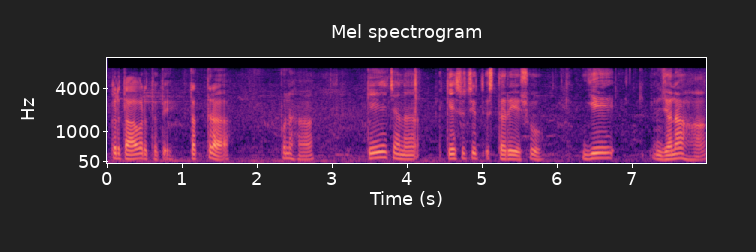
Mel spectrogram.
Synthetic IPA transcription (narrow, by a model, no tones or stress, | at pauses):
kɾɪt̪aːʋɐɾt̪ʰɐt̪ḛːt̪ɐt̪ɾɐ | punɐɦɐ | keːt͡ʃɐnɐkeːsut͡ʃit̪st̪ʰɐɾeːʃu | jeː | d͡ʒɐnaːɦɐ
